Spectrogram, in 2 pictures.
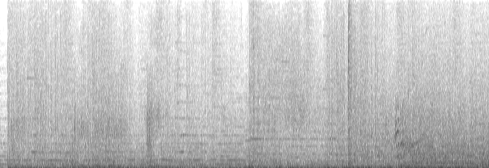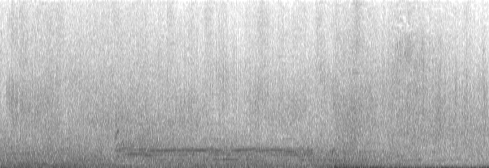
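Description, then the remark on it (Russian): Heavy cannon fire from several ships firing together on command booms out repeatedly amid continuous rumbling explosions and crashing debris, a loud, dense barrage with no talking. “Всем кораблям, огонь!”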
